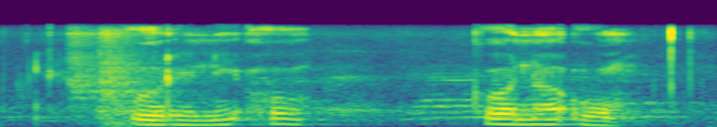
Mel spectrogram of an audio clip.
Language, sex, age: Venda, male, 26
